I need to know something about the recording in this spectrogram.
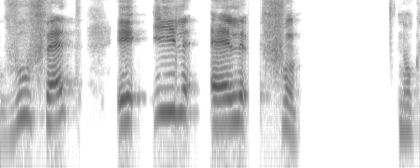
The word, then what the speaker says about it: font: Donc, vous faites et ils, elles font. Donc, le T est muet et le ON se prononce on.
